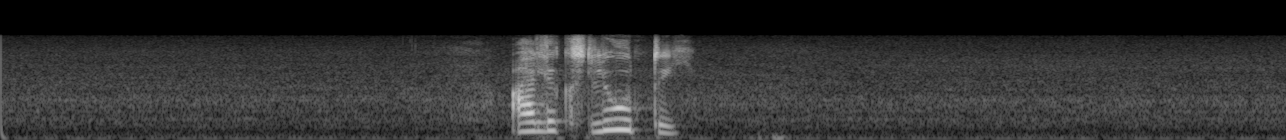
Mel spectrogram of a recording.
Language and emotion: Russian, neutral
